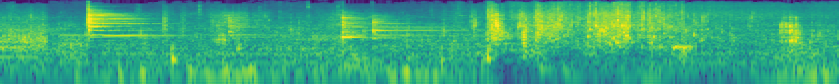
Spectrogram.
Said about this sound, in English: A drone loaded with a camera is lowered into the water. All right, I'm going to stop recording and disengage thrusters. Six propellers thrust the drone over the sandy bottom just above the grass.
